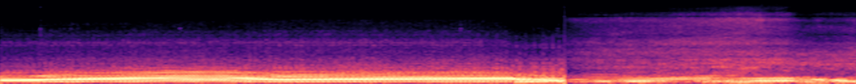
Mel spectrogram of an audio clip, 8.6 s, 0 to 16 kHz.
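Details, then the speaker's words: 1984 Corvette, 350 small block with Holley 1460 carb, on 89-octane gas, hard pull on the road: deep V8 climbs, then sags with a brief rough stutter and big backfires. Stumble on acceleration; owner suspects accelerator pump tuning, cause unclear. "Big backfires. So see, you guys hear that little stutter? I'm not sure what that's about."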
